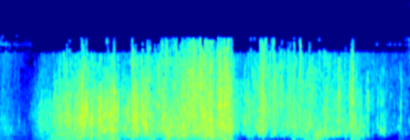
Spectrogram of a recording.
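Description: Water rushes and burbles steadily in a stream, a continuous hissing flow that swells slightly then eases off, with no voices.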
